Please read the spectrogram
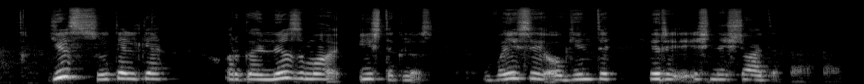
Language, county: Lithuanian, Vilnius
